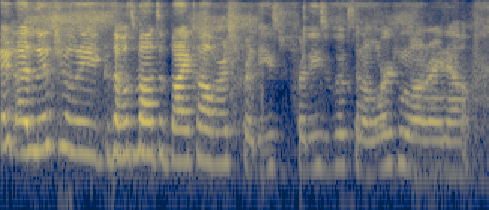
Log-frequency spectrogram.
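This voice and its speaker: A woman with an animated tone at a very fast pace, amid noticeable background noise. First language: Spanish. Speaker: author and artist. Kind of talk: casual interview chat.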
